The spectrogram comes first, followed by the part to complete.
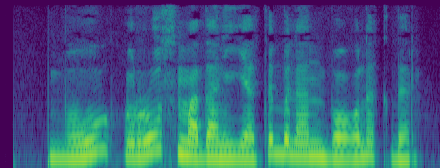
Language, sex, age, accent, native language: Uzbek, male, 30-39, Buxoro, Uzbek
